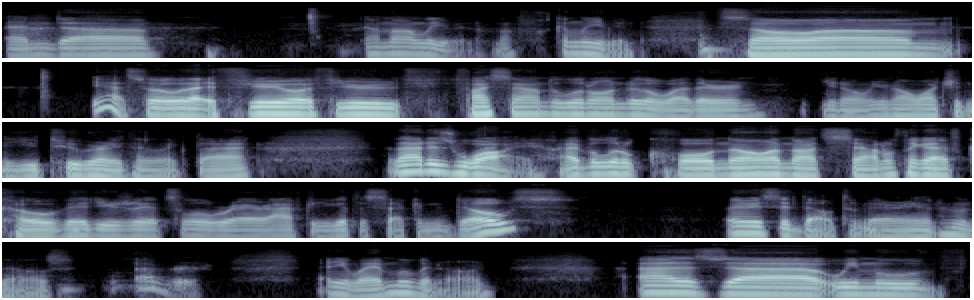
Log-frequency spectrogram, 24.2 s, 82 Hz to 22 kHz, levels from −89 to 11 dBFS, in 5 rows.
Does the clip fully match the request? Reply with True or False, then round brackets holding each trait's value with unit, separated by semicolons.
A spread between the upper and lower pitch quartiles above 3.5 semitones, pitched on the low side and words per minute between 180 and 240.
True (4.1 semitones; 115 Hz; 200 wpm)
